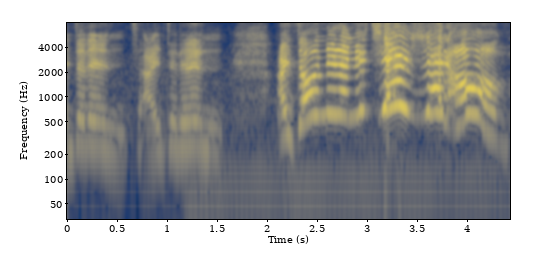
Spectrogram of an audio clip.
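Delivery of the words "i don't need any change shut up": high, loud embarrassed yelling; loud, high mortified protest; flustered shout. Real, not acted. Flustered at chat.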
